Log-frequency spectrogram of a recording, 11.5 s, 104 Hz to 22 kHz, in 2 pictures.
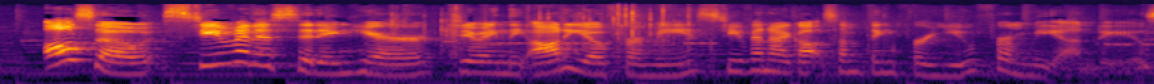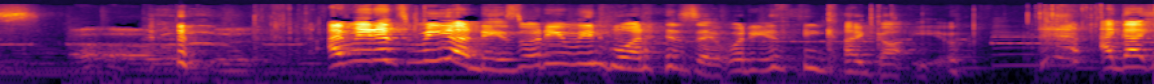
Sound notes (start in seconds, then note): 6.2 chuckles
